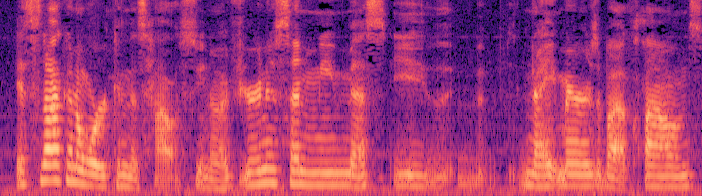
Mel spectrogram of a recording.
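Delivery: normal talking voice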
